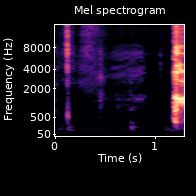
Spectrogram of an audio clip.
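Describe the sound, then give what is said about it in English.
A brief throat-clearing rasp, then a quiet pause before a sudden loud, harsh cough bursts out from a person recovering from a cold that has moved down into the chest. No talking. “Excuse me, as we can see.”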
